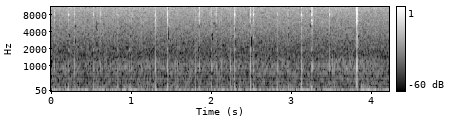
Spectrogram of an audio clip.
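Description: A small white porcelain teacup with a floral print, hollow and empty, is held upside down and tapped quickly with fingernails. It makes a rapid, uneven run of light, dry clicks with bright ticks that die away almost instantly, over a steady low rumble.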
